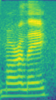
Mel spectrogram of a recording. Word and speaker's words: Marle: Is it Marl? I thought it was Molly. I call it Marl because sometimes the E is silent at the end, but Marley.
